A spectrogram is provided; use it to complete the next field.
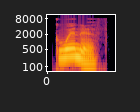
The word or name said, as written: gwynith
